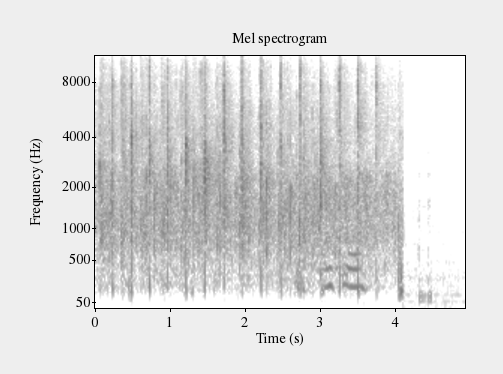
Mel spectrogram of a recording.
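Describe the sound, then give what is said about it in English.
An audience at the close of an event breaks into sustained applause, dense rapid clapping with a few voices mixed in, holding steady for about four seconds before cutting off abruptly into near silence. “give Alejandra one more round of applause”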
